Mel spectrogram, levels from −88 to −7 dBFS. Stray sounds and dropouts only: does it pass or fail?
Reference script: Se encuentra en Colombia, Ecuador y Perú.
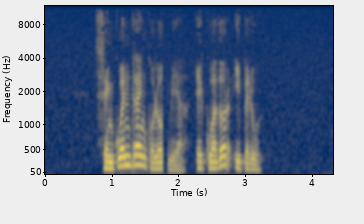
fail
